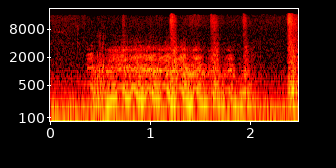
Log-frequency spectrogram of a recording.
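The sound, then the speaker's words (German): Frightened horses neigh beside an overturned carriage: one long, shaking whinny rises and wavers over a low rumble, with a few sharp knocks scattered around it, fairly faint overall. “Die Pferde haben vor dem Kreuz gescheut. Die Kutsche ist umgestürzt.”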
